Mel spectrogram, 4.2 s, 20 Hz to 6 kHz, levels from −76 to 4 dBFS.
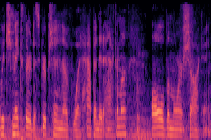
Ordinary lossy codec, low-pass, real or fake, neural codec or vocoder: AAC, 24 kbps; 5.4 kHz; fake; codec, 16 kHz, 16 kbps, FreqCodec, smaller model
